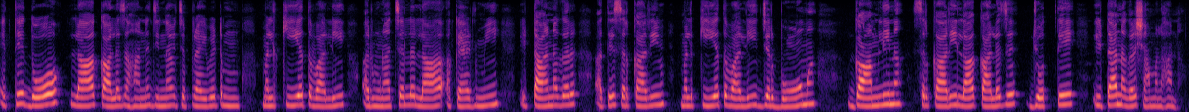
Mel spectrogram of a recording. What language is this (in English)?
Punjabi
